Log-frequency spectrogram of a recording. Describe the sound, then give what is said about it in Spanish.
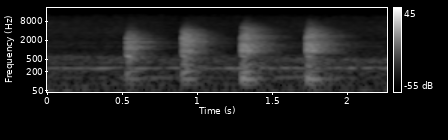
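Four heavy, forceful knocks on the door of a house land in a steady, evenly spaced rhythm, with a faint low hum underneath and no voices. “Tocaron con mucha fuerza la puerta y yo vi con terror cómo el bebé casi se despertaba.”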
